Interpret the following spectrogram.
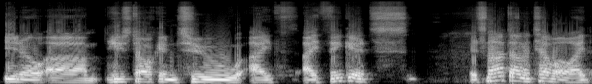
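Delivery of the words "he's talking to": usual speaking voice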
